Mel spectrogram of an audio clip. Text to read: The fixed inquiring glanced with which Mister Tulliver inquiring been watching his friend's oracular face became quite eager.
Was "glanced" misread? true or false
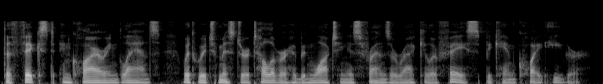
true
